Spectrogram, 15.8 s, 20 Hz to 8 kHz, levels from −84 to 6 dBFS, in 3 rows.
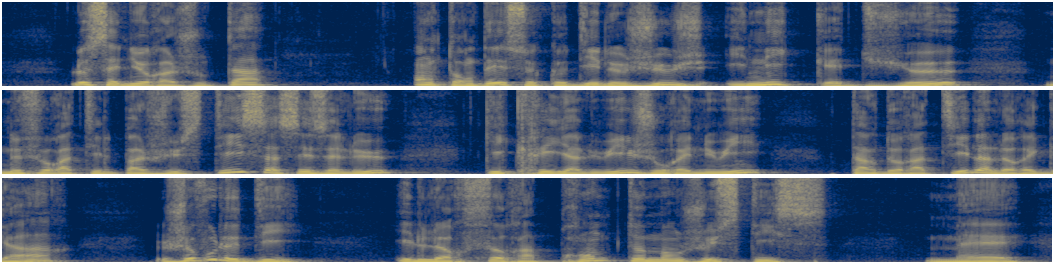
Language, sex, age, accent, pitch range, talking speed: French, male, 60-79, French, 100-140 Hz, 150 wpm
